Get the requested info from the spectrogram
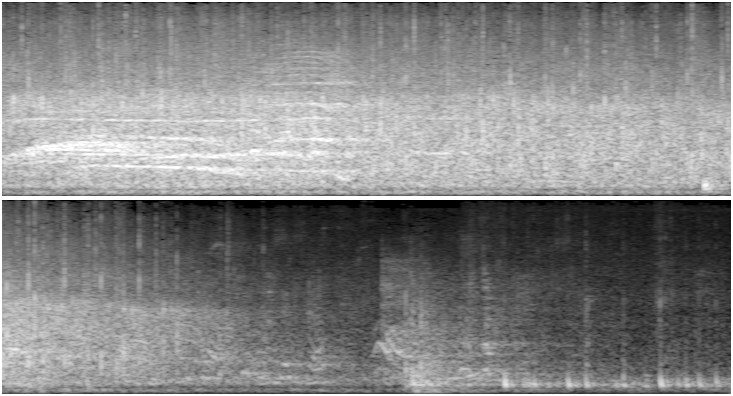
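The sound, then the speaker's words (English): A crowd claps loudly in a dense, sustained burst that gradually fades over several seconds, followed by a brief voice and a few scattered remaining claps. “Double applause.”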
